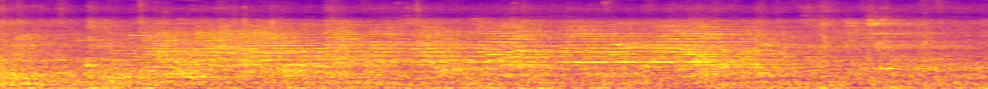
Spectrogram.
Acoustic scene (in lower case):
subway station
